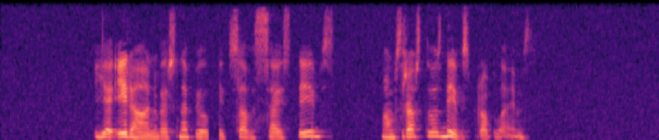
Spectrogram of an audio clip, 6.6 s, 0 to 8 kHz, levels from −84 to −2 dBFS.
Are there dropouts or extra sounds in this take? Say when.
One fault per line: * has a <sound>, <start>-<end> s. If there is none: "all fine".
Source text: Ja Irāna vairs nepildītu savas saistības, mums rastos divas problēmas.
* has a dropout, 2.1-2.2 s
